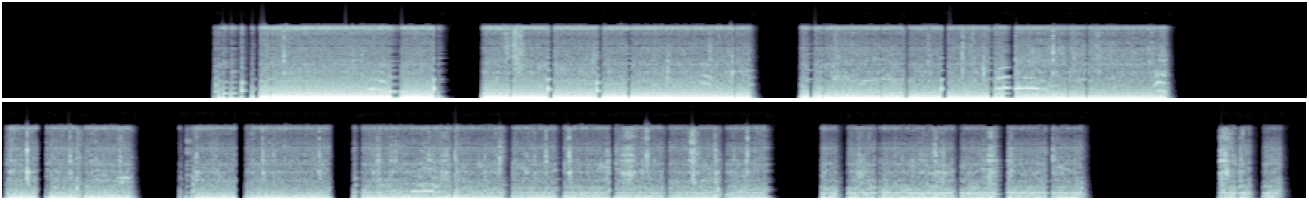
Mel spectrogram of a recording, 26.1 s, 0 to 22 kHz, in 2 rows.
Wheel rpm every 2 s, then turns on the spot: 0, 0, 0, 0, 0, 0, 0, 0, 0, 0, 0, 0, 0.
none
